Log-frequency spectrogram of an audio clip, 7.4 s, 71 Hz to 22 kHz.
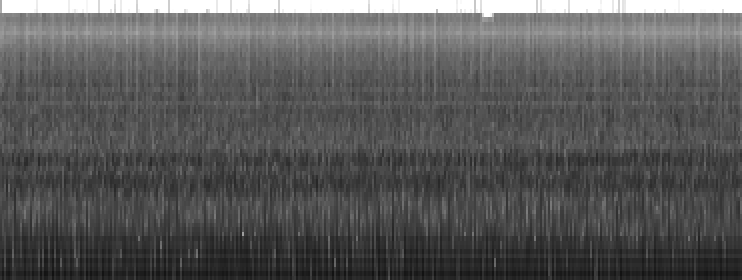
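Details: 2000 Ford 7.3 Powerstroke diesel cold start in 7°F Wisconsin weather (about 10 above said): steady, even idle with no lope, misses or surging, white smoke; normal cold idle.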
